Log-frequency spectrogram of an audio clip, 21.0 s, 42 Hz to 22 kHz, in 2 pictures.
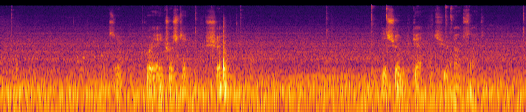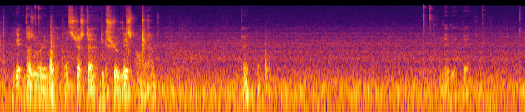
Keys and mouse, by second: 0.2-3.8 middle drag, 4.8-6.5 middle drag, 7.3-7.7 drag, 8.8 click, 9.2-10.4 middle drag, 13.3 e, 20.1-20.9 middle drag.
